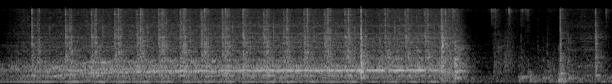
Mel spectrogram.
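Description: A sewing machine stitches the long seam of an infinity scarf in a steady, close, rhythmic whir that stops near the end, leaving a few soft clicks and handling sounds.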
